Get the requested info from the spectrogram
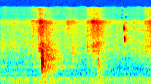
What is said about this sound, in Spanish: Estamos picando un poquito ya para darle el toque final al arroz con camarones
